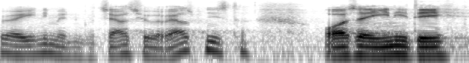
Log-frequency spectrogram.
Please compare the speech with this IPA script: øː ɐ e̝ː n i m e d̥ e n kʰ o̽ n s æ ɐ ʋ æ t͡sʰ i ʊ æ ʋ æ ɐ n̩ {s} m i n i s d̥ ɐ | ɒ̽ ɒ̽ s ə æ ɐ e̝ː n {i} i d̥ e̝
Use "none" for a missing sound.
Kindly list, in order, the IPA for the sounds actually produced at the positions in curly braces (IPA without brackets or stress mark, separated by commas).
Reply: s, i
